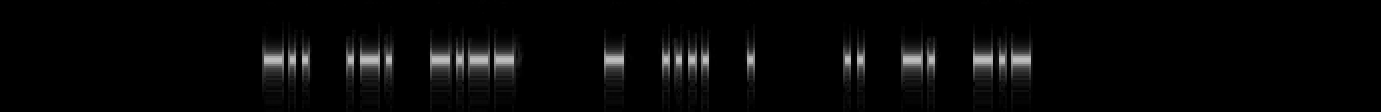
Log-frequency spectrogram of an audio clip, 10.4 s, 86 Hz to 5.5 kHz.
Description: Morse code, heard as a keyed tone, about 25 wpm, spaced as for 18 wpm, 600 Hz. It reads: DRY THE INK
